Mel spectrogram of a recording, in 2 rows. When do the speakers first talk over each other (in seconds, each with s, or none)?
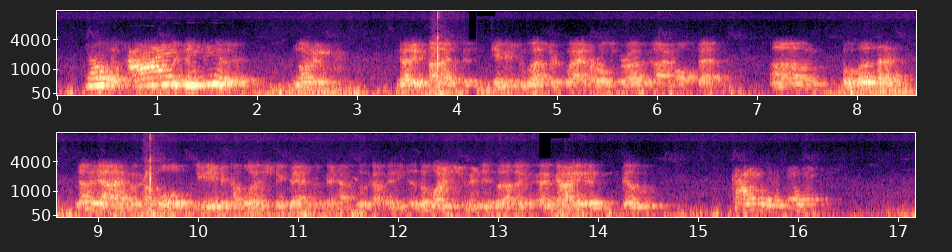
0.5 s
